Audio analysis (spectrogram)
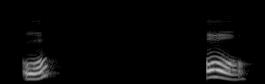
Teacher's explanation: it's the closed version this means that the mouth and tongue are positioned a little bit higher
